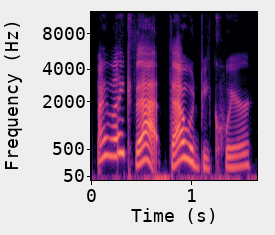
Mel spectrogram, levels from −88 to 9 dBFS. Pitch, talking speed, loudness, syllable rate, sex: 260 Hz, 250 wpm, -18 LUFS, 4.8 syllables/s, female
